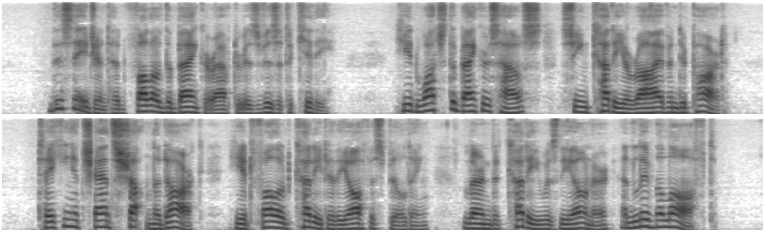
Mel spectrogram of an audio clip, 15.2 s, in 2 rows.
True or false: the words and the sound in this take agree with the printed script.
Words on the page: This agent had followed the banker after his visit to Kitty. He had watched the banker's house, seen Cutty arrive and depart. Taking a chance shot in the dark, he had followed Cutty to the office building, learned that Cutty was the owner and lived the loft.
false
